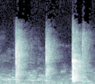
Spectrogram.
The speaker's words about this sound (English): A little round of applause right here, my friends.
